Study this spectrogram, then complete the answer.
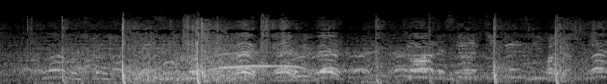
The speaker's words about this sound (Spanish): Sarajevo celebrando el pase de Bosnia al Mundial.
